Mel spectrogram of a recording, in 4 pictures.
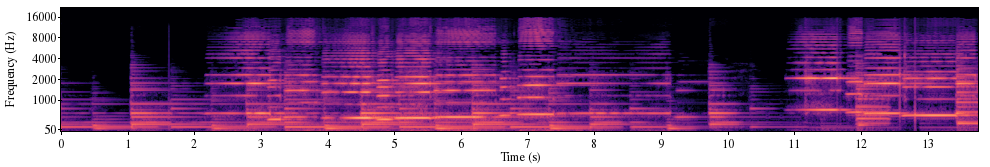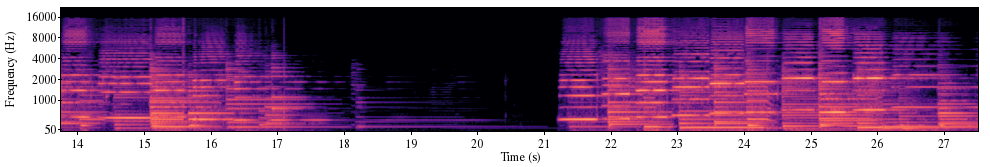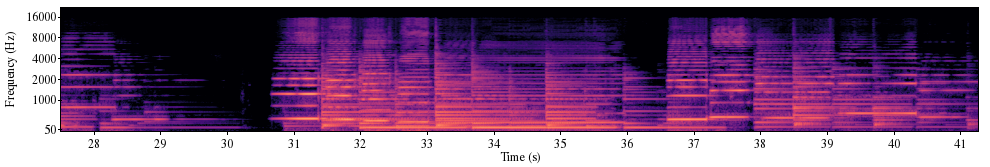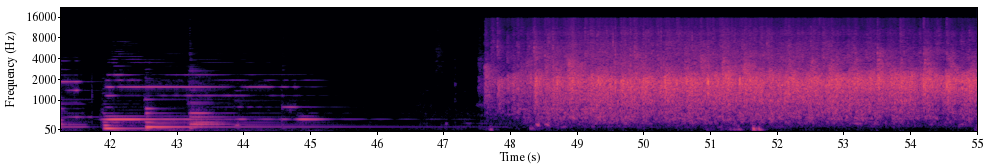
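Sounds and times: accordion playing slow tune: 2.2s - 10.0s, 10.9s - 17.9s, 21.2s - 29.5s, 30.7s - 45.2s.

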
